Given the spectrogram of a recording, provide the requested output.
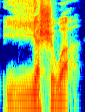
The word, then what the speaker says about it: Yeshua: Remember the J in Hebrew, you pronounce as a Y. So if you speak English mostly, it's not Jacob, but it's Yaakov. It's not Joseph, but it's Yosef. And then Jesus, of course, would be Yeshua.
